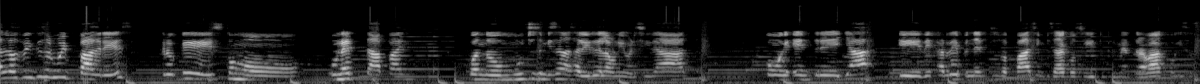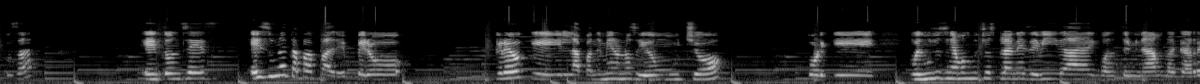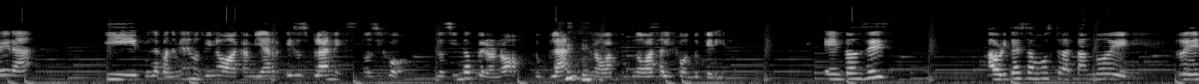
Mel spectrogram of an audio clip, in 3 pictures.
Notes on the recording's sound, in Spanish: Entre fallas de audio, problemas técnicos y crisis existenciales nos animamos a subir nuestro primer episodio.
